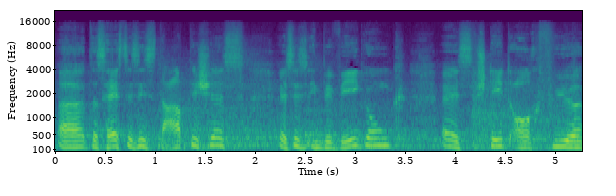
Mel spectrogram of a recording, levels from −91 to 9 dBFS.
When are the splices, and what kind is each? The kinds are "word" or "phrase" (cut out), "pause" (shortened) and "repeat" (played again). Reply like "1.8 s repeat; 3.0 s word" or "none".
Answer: 1.0 s word; 2.5 s phrase; 4.2 s word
